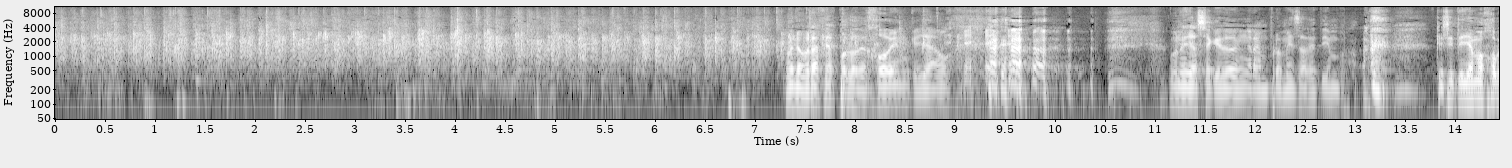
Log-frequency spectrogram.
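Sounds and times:
audience applause: 0.0 - 9.7
speech: 7.3 - 10.2, 11.2 - 14.4
laughter: 8.7 - 10.6.

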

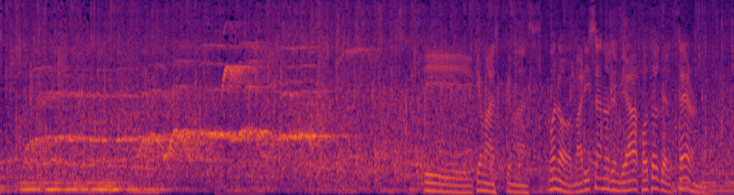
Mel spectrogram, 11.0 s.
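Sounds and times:
cheering voices: 0.0 - 10.4
steady loud applause: 0.0 - 11.0
high whistle-like tones: 3.3 - 4.0, 5.0 - 5.8
speech: 6.4 - 10.8.

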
